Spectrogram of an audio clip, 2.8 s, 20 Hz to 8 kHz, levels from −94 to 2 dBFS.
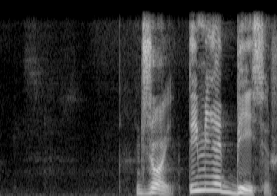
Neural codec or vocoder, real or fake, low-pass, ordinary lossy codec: vocoder, 44.1 kHz, 128 mel bands every 256 samples, BigVGAN v2; fake; 7.2 kHz; none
